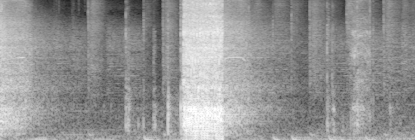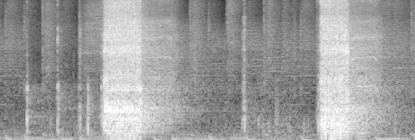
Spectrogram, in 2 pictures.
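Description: Three loud, sustained bursts from a power tool, likely an impact wrench, spinning off Honda ATV front wheel lug nuts, each lasting about a second, with quiet shop clatter between them.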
